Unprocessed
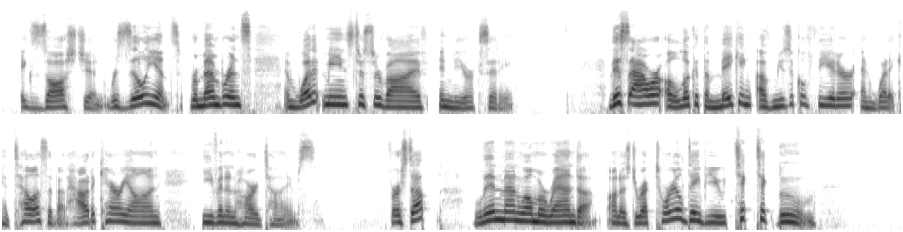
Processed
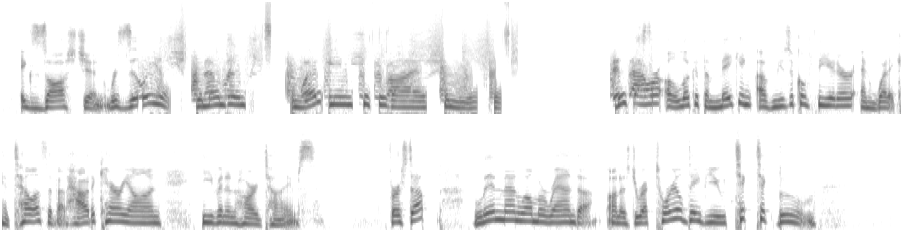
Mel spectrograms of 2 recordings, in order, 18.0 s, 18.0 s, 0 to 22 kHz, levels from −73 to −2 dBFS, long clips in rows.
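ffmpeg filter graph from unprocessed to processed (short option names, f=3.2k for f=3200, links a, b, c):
-filter_complex "[0:a]asettb=1/sr,asplit=3[a][b][c];[a]atrim=end=1.354[d];[b]atrim=start=1.35:end=6.5,asetpts=PTS-STARTPTS,afade=t=in:d=0.004:c=qsin,afade=t=out:st=5.146:d=0.004:c=qsin,aeval=exprs='val(0)*gte(abs(val(0)),0.0398)':c=same,acrossover=split=770|3100[e][f][g];[e]adelay=50[h];[g]adelay=220[i];[h][f][i]amix=inputs=3:normalize=0,atrim=end_sample=227115[j];[c]atrim=start=6.496[k];[d][j]acrossfade=d=0.004:c1=hsin:c2=qsin[l];[l][k]acrossfade=d=0.004:c1=qsin:c2=hsin,highshelf=f=6k:g=-7.5,acompressor=threshold=-33dB:ratio=12,lowshelf=f=150:g=-5.5"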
